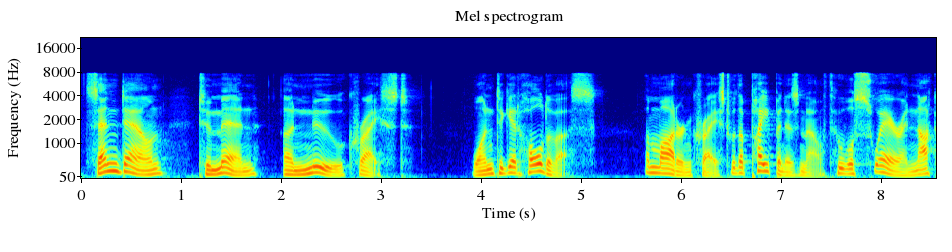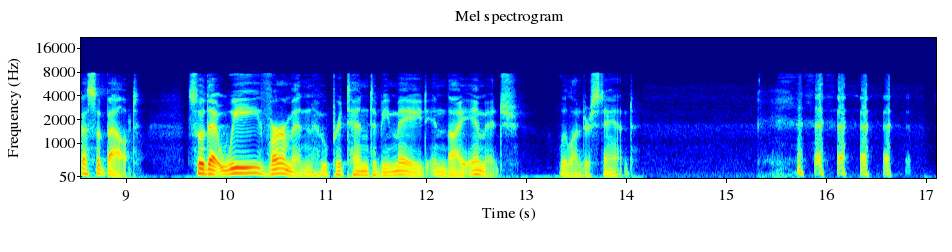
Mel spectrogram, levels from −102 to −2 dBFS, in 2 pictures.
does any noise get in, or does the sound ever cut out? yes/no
yes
